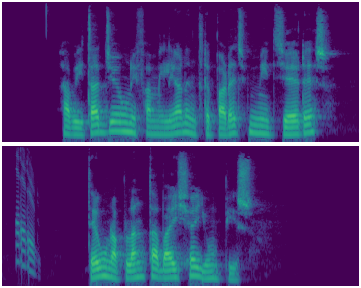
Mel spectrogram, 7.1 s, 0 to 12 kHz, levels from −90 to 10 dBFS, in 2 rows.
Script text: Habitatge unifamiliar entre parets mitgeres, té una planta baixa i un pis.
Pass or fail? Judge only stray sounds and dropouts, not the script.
fail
